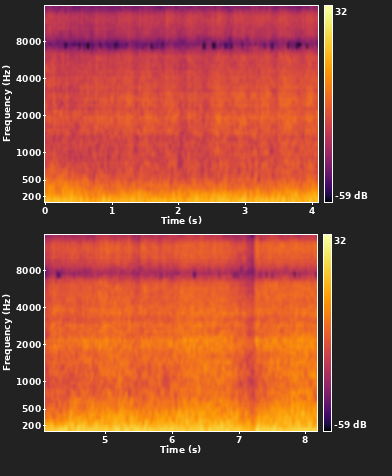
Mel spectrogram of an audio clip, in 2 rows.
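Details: 1974 Dodge Dart restarting minutes after being driven and fueled. Low, steady cranking churn of about three beats a second with pedal pumping, and the engine struggles to catch over several tries. Hard hot starting, cause unclear.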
